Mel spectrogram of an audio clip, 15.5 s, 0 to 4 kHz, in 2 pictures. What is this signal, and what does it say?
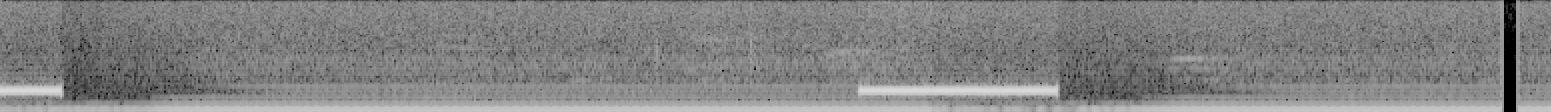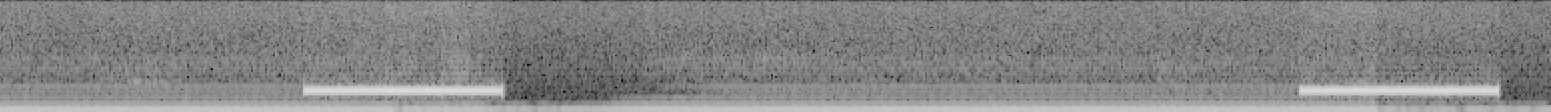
Ringback tone (China, 450 Hz).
